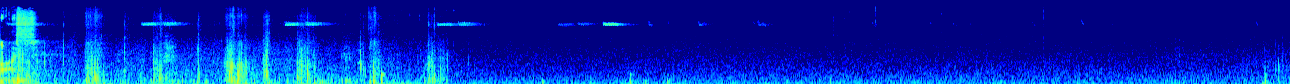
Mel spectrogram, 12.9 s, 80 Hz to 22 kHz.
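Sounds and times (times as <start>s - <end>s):
footsteps on gravel on a woodland path: 0.2s - 4.5s
faint high thin chirping: 5.6s - 7.7s.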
